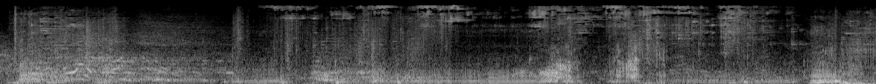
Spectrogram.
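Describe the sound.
A captured wolf growls in a deep, sustained rumble, mixed with loud crashing and shattering noises and a voice talking at moments.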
